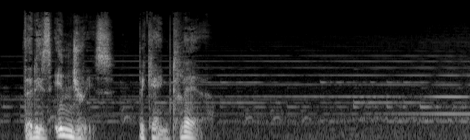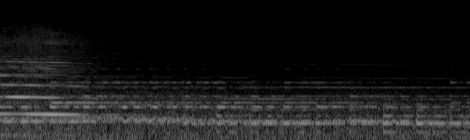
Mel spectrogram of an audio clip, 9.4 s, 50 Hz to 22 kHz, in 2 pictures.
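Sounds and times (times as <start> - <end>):
speech: 0.3 - 2.1
ambulance siren wailing: 2.1 - 6.0.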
